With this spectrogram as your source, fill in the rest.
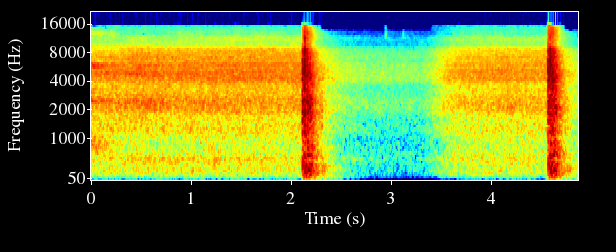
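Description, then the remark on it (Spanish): Two sharp fireworks bangs burst out a couple of seconds apart, each with a short echoing tail, over a steady rushing crowd or outdoor background that dips briefly between them, in Ixtapa and Zihuatanejo, Guerrero. “Eso que escuchan son fuegos artificiales.”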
